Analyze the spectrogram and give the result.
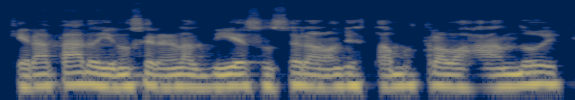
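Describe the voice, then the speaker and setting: A man's voice: medium pitch, flat delivery, very fast. A man from Colombia, a journalist guest chatting casually and hesitantly with frequent fillers and restarts. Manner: hesitant, many fillers and restarts, uneven pace. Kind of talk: casual chat.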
